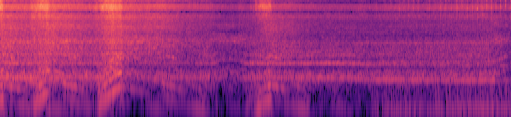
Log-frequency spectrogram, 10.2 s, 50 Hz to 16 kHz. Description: Porsche Boxster 987 2.7 rough idle and stalling after the engine is up to temperature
